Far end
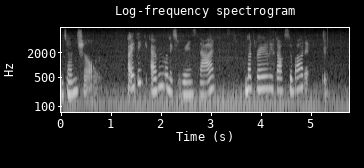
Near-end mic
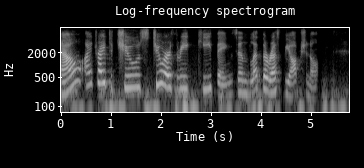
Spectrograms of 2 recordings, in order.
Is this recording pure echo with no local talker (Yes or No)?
No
